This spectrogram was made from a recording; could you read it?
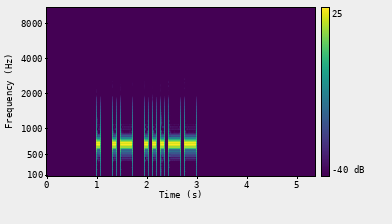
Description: Morse code, heard as a keyed tone, about 15 wpm, 700 Hz. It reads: EA3
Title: Callsign Prefixes for Top 25 DXCC - 15wpm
